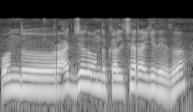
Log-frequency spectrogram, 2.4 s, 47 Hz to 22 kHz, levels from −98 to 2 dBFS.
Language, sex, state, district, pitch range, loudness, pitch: Kannada, male, Karnataka, Koppal, 155-185 Hz, -14 LUFS, 165 Hz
